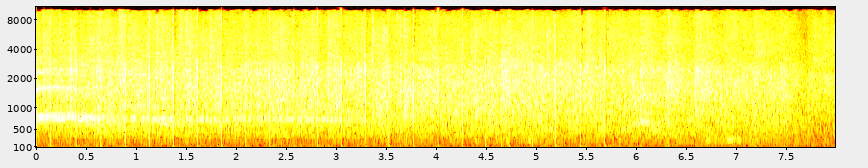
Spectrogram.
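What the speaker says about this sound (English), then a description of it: "Applause now." An audience at a Sunday celebration gives sustained applause for volunteers, many hands clapping in a steady crackling wash that tapers off gradually, with a few faint voices beneath.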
